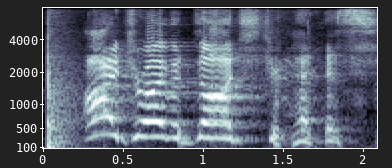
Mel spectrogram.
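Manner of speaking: put-on, sudden, comedic out-of-nowhere shout. Recalling a comedy sketch line shouted at random: Will Ferrell random shout. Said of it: "Will Ferrell in that S N L skit where he just randomly shouts".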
